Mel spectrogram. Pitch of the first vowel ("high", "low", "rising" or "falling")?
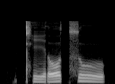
low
